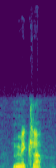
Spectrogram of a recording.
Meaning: mesclun (mixture of young salad leaves)
- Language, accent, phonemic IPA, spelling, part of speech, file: French, France, /mɛs.klœ̃/, mesclun, noun, LL-Q150 (fra)-mesclun.wav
